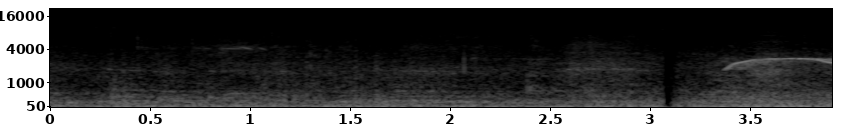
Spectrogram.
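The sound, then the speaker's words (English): A person in the audience whistles: a short, bright whistle rises and holds near the end, cutting through a steady murmur of crowd noise; a fainter, briefer whistle note appears earlier. “He's whistling, all right?”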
